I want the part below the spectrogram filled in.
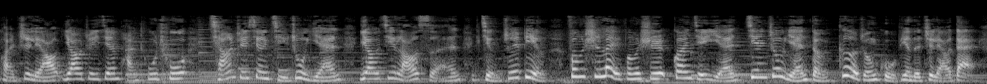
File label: chinese spoken female vox; FEMALE MISC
